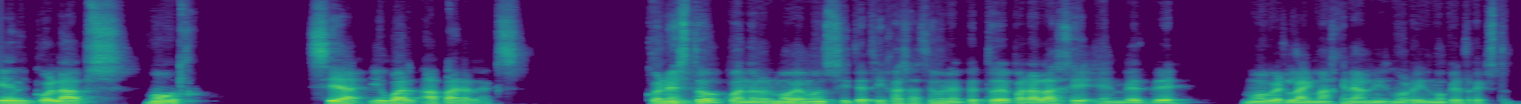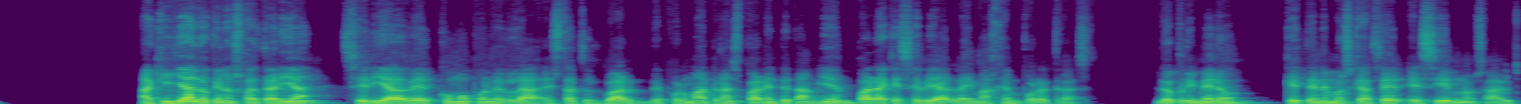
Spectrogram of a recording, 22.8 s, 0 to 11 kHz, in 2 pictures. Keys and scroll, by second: 1.0 Return, 11.6 ctrl+z.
